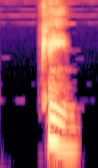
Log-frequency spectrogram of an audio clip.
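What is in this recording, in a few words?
"keen", Australian English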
